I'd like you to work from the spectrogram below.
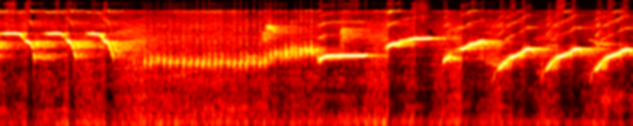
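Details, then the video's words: Short stretch of canary lure song for making other birds sing: a few quick downslurs, a held steady whistle, then crisp rising notes repeated about four times a second. "PANCINGAN BURUNG KENARI"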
